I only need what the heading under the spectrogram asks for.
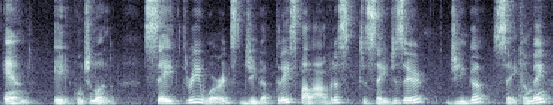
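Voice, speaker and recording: A man with a Brazilian Portuguese accent giving a casual video English lesson, upbeat, often asking viewers if they agree and slowing down for English examples. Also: medium pitch, very animated. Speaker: English teacher.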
